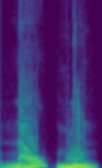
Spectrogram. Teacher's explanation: লিনের হরফের পরে যদি আমি এখানে থামি তাহলে মিমকে সুকুন দিয়ে এই নাওকে এক আলিফ টেনে পড়বো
